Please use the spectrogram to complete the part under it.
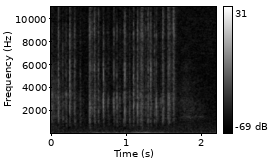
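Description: Typing on a computer keyboard, many quick, crisp key clicks in an irregular patter, quiet overall, with the clicking thinning out near the end.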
